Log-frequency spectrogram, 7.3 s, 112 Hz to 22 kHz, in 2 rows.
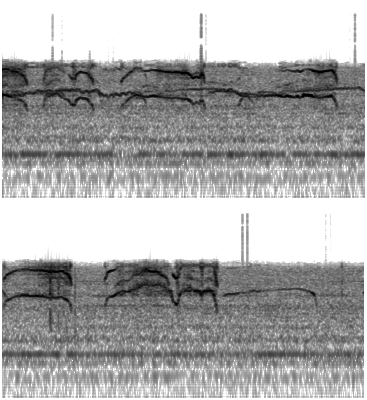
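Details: Peregrine falcons in Gdańsk, Poland, 14 May 2022, at a nest during a feeding. Overlapping arched whines, quickening then trailing to a single drawn-out call, with a steady industrial hum underneath.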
